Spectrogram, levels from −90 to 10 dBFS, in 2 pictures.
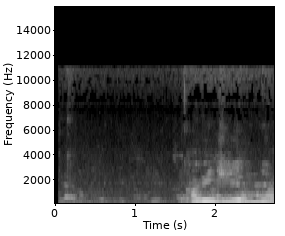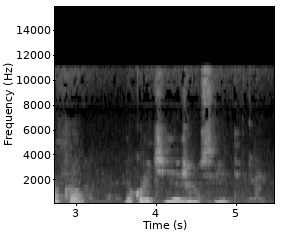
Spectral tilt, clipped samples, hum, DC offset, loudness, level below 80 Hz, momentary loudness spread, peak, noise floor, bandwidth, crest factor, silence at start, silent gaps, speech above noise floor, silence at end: -7.5 dB/octave; under 0.1%; none; under 0.1%; -20 LUFS; -50 dBFS; 18 LU; -4 dBFS; -51 dBFS; 11.5 kHz; 16 dB; 0.1 s; none; 32 dB; 0.55 s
